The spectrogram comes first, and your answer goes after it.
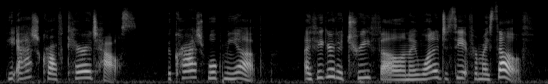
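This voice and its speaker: An actress playing an inquisitive amateur sleuth woman in an audio drama, expressive and pointed in her delivery. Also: high voice, exaggerated voice. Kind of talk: full-cast audio drama acting, narration and dialogue.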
